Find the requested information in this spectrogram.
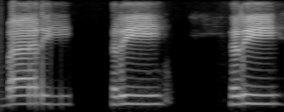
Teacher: Takrir tu dia sebanyak 2 lantunan sahaja.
